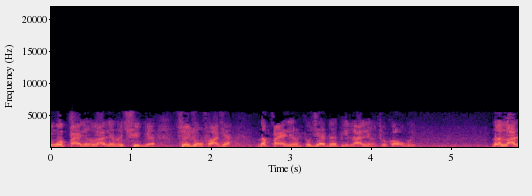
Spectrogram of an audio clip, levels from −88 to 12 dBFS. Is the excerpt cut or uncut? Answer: uncut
